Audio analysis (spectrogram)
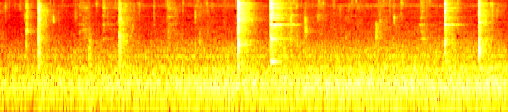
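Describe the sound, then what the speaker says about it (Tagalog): Spoon clinks and scrapes in a bowl as tuna salad is mixed with sour cream, a handful of sharp taps spread across a few seconds over a soft, wet background, close and fairly quiet. "Haluin itong maigi."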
